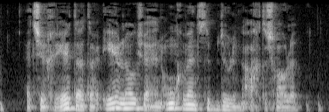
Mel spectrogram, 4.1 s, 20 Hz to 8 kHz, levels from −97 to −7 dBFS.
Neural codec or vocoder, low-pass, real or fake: none; 7.2 kHz; real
